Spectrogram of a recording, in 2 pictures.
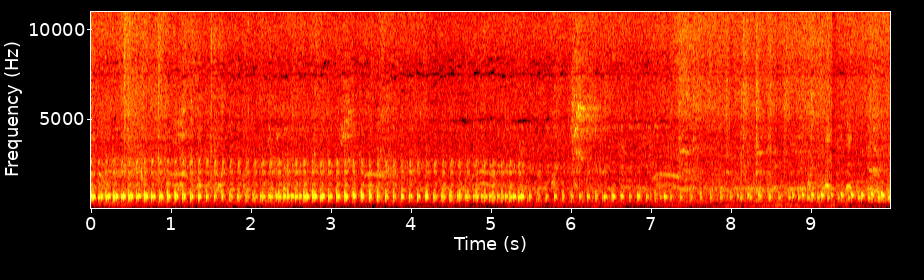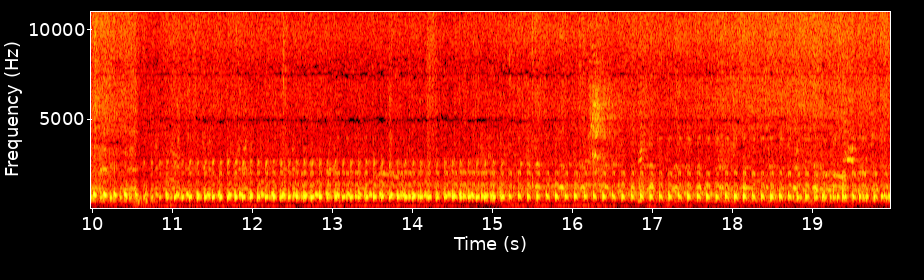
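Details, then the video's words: Many frogs singing together in a pond, natural setting: a steady, rapid pulsed croaking chorus at mid pitch, pausing and resuming, with faint higher chirps and occasional rustling in the background. "Sapos Cantando na Lagoa"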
